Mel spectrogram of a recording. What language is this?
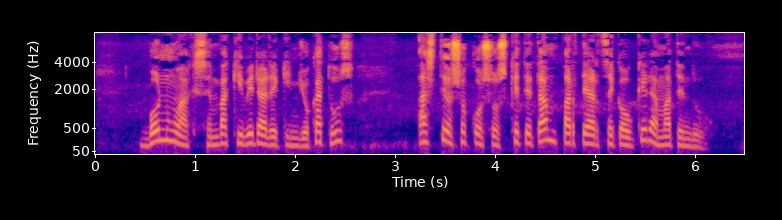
Basque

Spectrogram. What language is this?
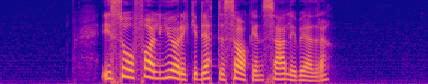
Norwegian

